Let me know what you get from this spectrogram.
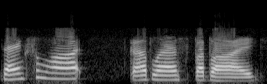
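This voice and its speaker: A woman's voice: mid-range voice, animated, takes it slowly. A mature woman from the United States leaving a casual, gushing listener message by telephone, with dull sound. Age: middle-aged or older. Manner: gushing, effusive. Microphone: telephone call. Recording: dull, band-limited call recording.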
